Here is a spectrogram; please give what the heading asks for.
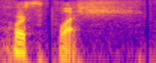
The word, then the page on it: Horseflesh: horse·flesh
